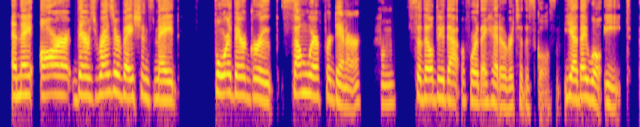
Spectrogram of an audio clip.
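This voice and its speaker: At a moderate pace, a woman with a normal speaking voice talks at medium pitch with ordinary pitch variation, in a dry, close sound with no echo. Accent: American. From US military brat, high school in Oklahoma. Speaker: radiation therapy leader. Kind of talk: casual interview. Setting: call.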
